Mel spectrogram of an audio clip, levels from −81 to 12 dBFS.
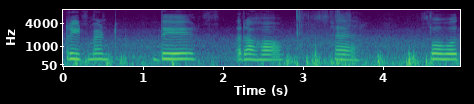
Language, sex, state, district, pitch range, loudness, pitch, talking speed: Hindi, female, Punjab, Pathankot, 255-270 Hz, -17 LUFS, 265 Hz, 60 wpm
